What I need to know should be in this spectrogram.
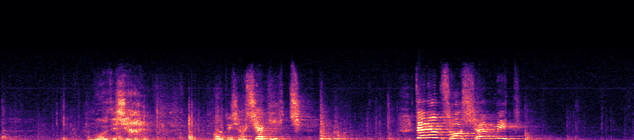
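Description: A young man speaks with emotion.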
